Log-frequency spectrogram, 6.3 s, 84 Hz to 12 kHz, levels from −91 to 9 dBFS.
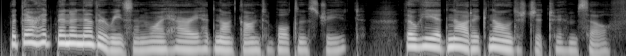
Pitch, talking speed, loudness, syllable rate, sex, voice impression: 170 Hz, 210 wpm, -18 LUFS, 5.6 syllables/s, female, very feminine, adult-like, slightly middle-aged, thin, slightly tensed, slightly weak, bright, soft, clear, fluent, slightly raspy, cool, very intellectual, refreshing, very sincere, calm, very friendly, very reassuring, slightly unique, elegant, very sweet, slightly lively, very kind, slightly modest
